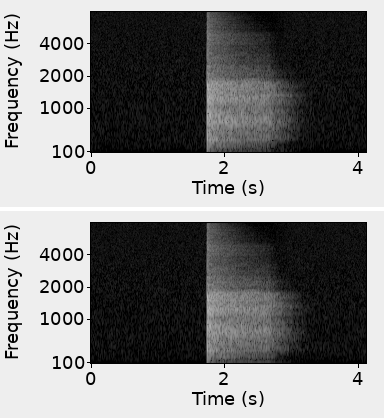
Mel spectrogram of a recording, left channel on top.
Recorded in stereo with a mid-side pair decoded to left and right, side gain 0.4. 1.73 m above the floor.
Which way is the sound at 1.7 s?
Straight ahead.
